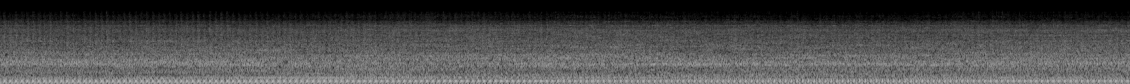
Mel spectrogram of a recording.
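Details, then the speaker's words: Cub Cadet lawn tractor, starter had cranked hard earlier (solenoid smoked), some corrosion suspected on the terminals: brisk, even cranking about two and a half turns a second, no drag; now cranking much easier, normal. "Seems like it's cranking up much easier than it was. Still think it's got a little bit of corrosion on those terminals."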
